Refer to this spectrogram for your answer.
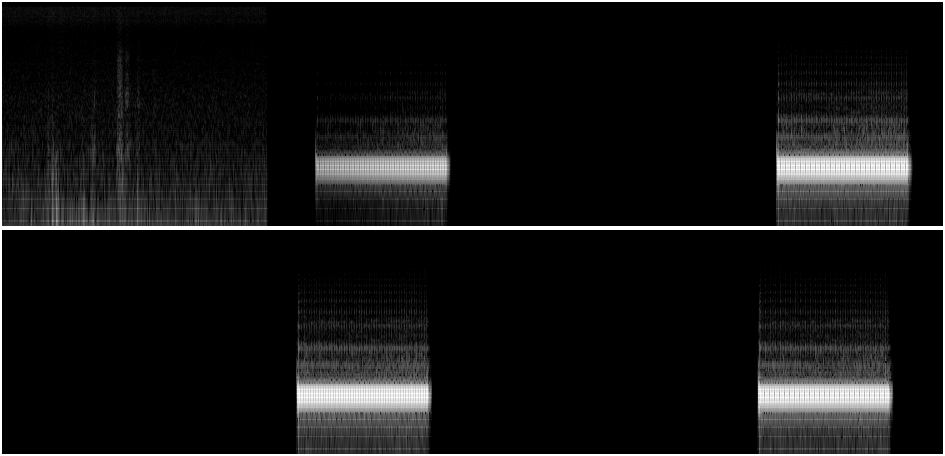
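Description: A phone ringback tone sounds four times as a woman places a call, steady tonal bursts about a second long separated by roughly three-second silences, preceded by faint handling noise and a brief click.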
